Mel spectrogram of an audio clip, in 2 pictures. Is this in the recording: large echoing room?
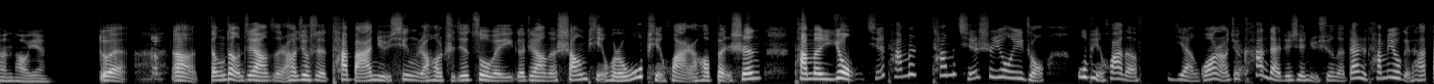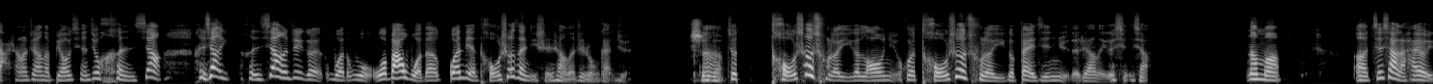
no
